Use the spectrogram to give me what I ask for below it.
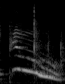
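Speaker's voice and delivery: squeaky high arrow pew. A narrator's reading. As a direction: zap it out high. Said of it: "He goes".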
